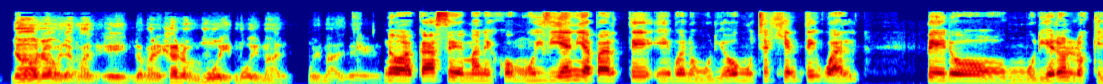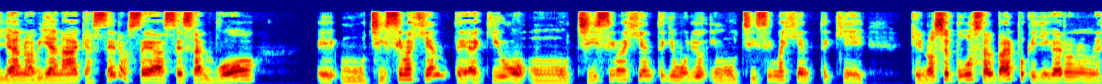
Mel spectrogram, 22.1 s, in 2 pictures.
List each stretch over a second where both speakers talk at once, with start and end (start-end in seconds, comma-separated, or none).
none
